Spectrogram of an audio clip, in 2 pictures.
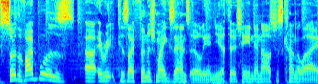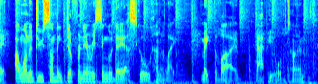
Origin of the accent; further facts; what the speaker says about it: New Zealand; I'm from New Zealand originally, but my mum and dad are from Vietnam and Cambodia.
